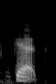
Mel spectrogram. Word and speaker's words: Gaetz: Is that correct? – Yes, G-A-E-T-Z. I think it's pronounced Gaetz, but close enough. Okay, Gaetz.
